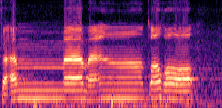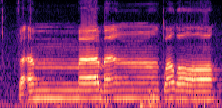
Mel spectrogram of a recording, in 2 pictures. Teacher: فَأَمَّا مَن میم کو نون کے ساتھ ملا کر پڑھیں گے۔ نون ساکن کے بعد اخفا کا حرف طا ہے تو یہاں گنہ کر کے پڑھیں گے۔ فَأَمَّا مَن طا کے اوپر بڑی حرکت ہے، بغیر کھینچے پڑھیں گے اور غین کے اوپر کھڑی حرکت ہے، اس کو ایک الف کی مقدار کھینچ کر پڑھیں گے اور طا اور غین دونوں پور حروف ہیں۔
